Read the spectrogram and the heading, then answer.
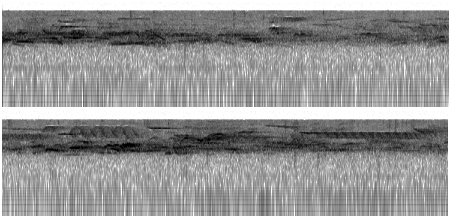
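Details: Dawn chorus of many birds at Guisborough: a dense, continuous tangle of overlapping high chirps, trills and whistles with no single singer dominating, under a faint steady low hum and soft background hiss.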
